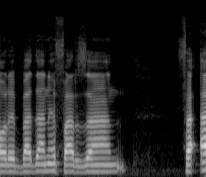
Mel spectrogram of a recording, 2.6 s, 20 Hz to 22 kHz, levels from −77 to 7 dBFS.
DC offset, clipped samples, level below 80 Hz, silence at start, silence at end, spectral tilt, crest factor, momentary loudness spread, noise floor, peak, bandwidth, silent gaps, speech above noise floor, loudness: under 0.1%; under 0.1%; -62 dBFS; 0 s; 0 s; -5.5 dB/octave; 20 dB; 6 LU; -59 dBFS; 0 dBFS; 15 kHz; none; 41 dB; -20 LUFS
